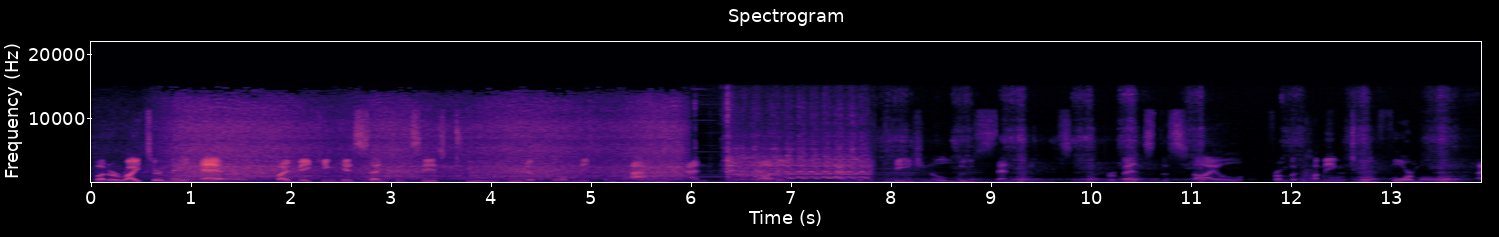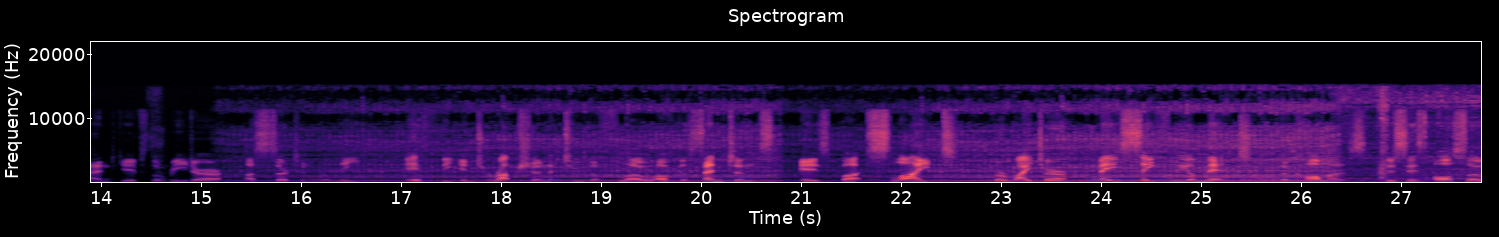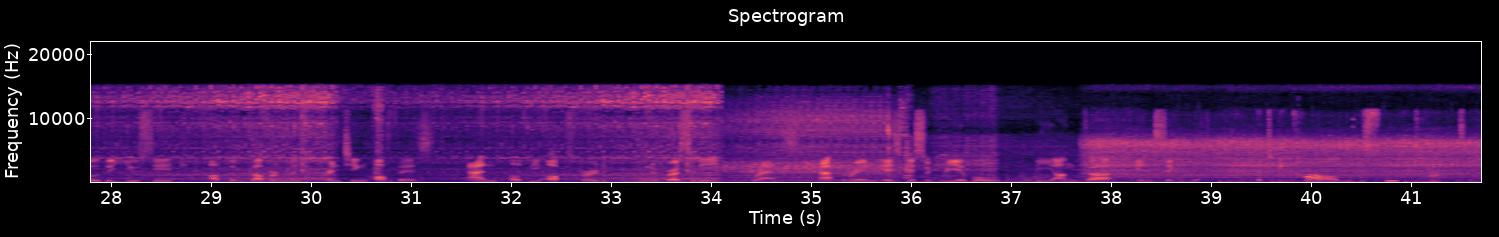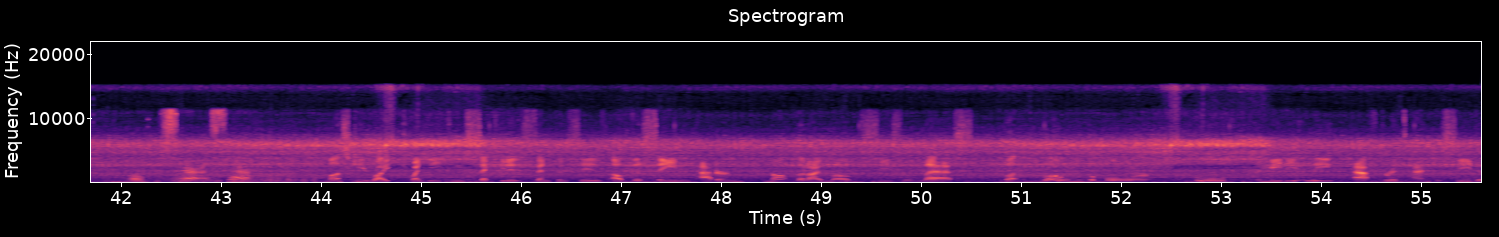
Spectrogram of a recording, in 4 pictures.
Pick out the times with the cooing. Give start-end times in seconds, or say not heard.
not heard.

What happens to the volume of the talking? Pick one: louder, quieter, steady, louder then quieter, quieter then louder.
louder.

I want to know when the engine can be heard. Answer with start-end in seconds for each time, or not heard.
0.0-55.5.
